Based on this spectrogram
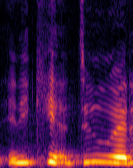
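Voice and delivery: ordinary talk, nothing marked

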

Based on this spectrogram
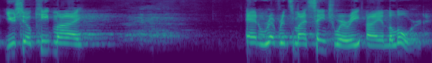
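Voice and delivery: preacher reading scripture aloud to the church. Acted. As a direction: proclaim the verses from the pulpit. Reads scripture in raised voice.

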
